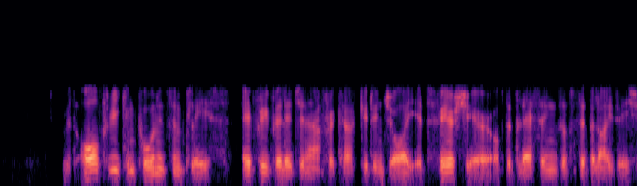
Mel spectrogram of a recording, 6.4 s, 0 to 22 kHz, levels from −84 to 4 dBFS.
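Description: Throughout the speech, the sound is thin and boxed-in, with a faintly rough, synthetic edge. Nothing reaches above 3.8 kHz, and the usable band runs from about 250 Hz to 3.5 kHz. That is the iLBC codec at work. It codes each 30 ms frame's excitation independently of the one before, and its quality fits the 13.33 kbps mode. The frame-by-frame coding leaves plainly audible damage, a grainy texture across the whole clip.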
